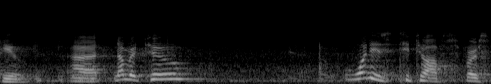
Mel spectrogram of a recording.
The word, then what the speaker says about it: Titov: Number two, what is Titov's first name? How do you pronounce his last name?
